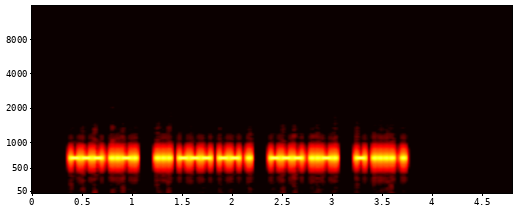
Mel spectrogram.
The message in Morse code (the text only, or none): OF SOME OF THE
